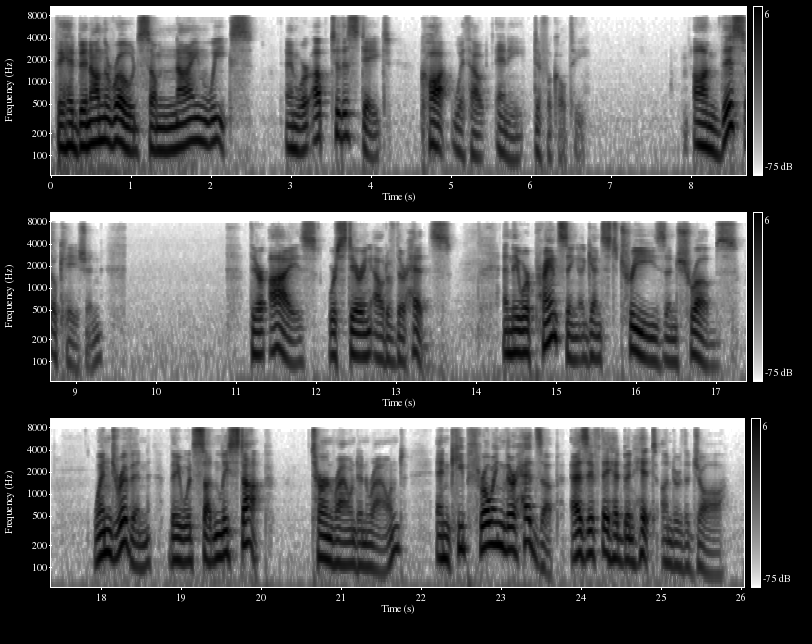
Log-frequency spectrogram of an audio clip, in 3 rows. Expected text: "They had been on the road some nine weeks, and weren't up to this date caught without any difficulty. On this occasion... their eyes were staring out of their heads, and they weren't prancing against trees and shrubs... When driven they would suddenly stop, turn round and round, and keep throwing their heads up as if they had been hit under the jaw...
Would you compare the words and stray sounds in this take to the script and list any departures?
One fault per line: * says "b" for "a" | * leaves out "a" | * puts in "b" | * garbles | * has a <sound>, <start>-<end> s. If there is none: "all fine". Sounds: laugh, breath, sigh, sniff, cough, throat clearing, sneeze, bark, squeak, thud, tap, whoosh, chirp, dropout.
* says "were" for "weren't"
* says "were" for "weren't"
